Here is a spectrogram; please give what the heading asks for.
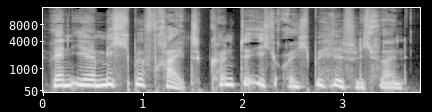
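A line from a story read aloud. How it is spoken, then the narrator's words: Sudden hesitant voice. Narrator (German): sagte plötzlich jemand mit zögernder Stimme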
